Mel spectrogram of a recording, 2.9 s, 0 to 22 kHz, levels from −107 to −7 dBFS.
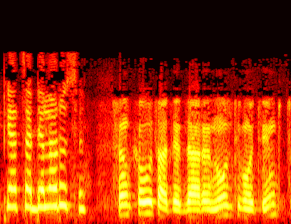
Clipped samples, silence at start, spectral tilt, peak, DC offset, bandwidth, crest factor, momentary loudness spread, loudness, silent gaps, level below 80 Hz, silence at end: under 0.1%; 0.05 s; -5 dB/octave; -8 dBFS; under 0.1%; 8.4 kHz; 14 dB; 7 LU; -21 LUFS; none; -64 dBFS; 0 s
